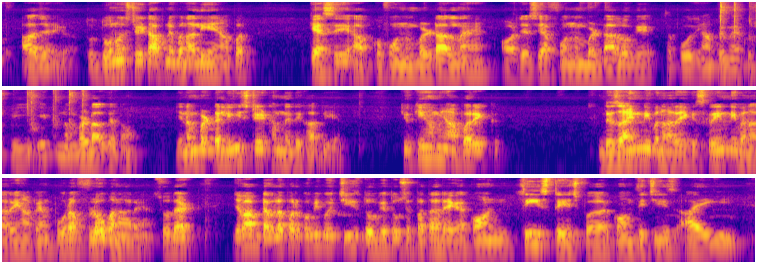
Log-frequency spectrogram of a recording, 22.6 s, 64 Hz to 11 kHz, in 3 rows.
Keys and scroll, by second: 6.9-8.8 typing, 8.8 Escape.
